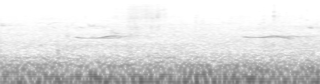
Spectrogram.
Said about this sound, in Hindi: कोयल बोल रही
